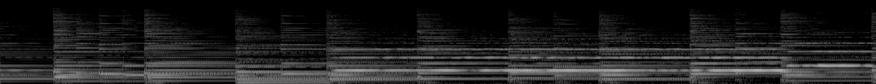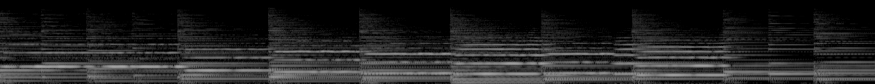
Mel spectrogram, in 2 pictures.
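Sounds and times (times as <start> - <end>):
recorder sonata: 0.6 - 17.4.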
